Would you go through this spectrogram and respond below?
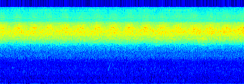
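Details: Cicadas singing all around a campsite deep in southern woods on a summer evening: a dense, unbroken shrill hiss holding steady at high pitch throughout, no other clear sounds.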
